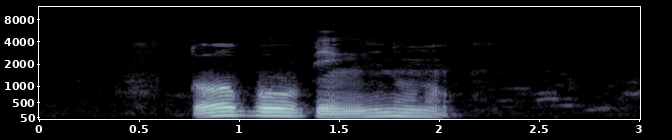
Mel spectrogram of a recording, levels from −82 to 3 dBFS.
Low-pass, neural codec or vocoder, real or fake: 7.2 kHz; none; real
